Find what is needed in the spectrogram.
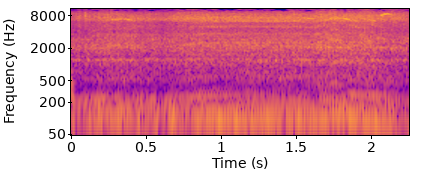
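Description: ATV engine running under load at a steady pitch as the four-wheeler's front tires push against a steep creek bank, trying to climb out. The pitch sags briefly near the end.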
